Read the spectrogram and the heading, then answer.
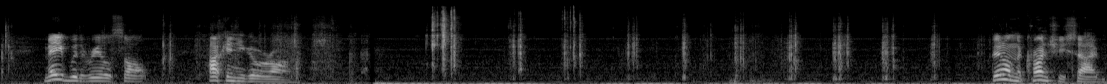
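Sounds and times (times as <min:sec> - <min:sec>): crunching crispy food: 0:04.3 - 0:10.0.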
